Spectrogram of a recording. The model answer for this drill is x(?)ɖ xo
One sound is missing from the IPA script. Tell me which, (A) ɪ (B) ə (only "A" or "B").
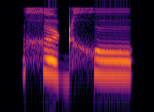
B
